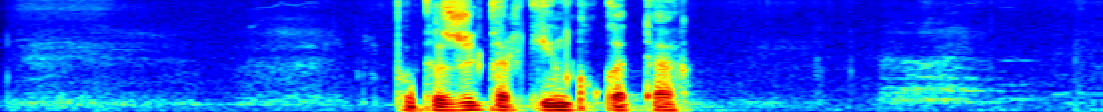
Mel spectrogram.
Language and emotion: Russian, neutral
